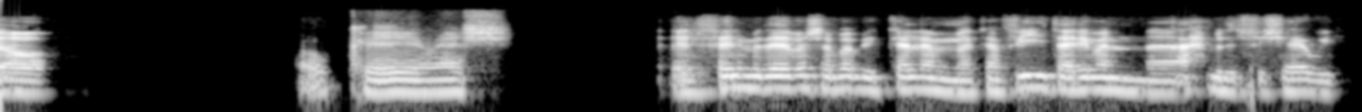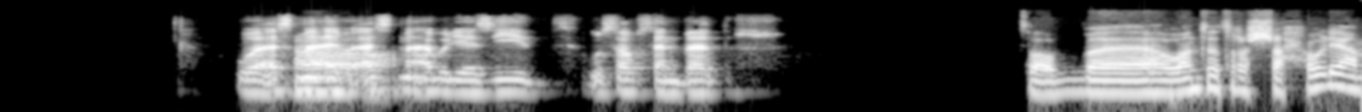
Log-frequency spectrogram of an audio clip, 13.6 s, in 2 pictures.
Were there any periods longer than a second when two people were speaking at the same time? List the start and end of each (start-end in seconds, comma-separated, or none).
none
